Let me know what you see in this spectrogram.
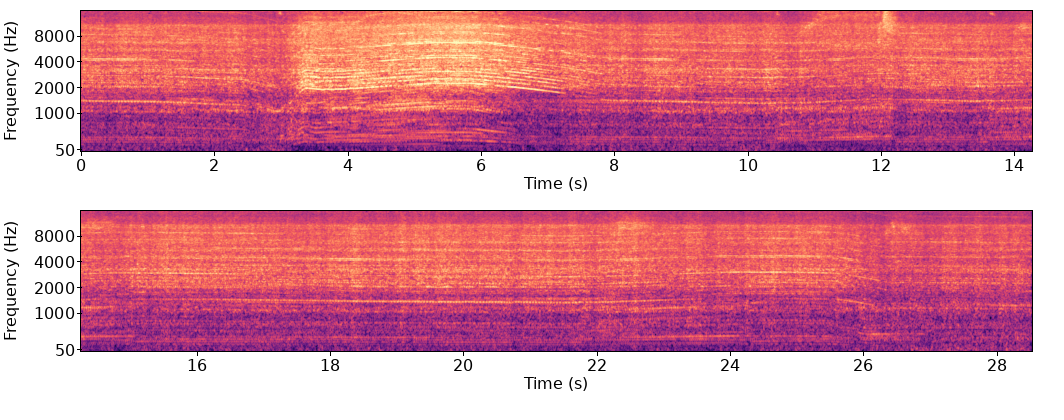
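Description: Twin-turbo BMW engine, heard through a microphone at the engine, under way on the road. About three seconds in it revs up as the car accelerates, then drops back and holds a steady cruising note, with a brief dip in revs near the end.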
